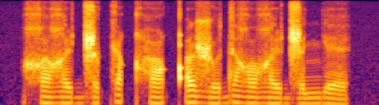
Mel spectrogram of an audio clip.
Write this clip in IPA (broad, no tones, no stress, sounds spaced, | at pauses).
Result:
χ ə ʁ e ɖ͡ʐ ə k e qʰ ʊ qʼ ɵ ʐ ʊ d ɛ ʁ o ʁ e ɖ͡ʐ ɛ nʲ ɛ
